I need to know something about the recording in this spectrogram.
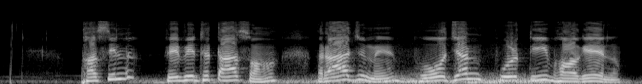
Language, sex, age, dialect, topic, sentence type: Maithili, male, 25-30, Southern/Standard, agriculture, statement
